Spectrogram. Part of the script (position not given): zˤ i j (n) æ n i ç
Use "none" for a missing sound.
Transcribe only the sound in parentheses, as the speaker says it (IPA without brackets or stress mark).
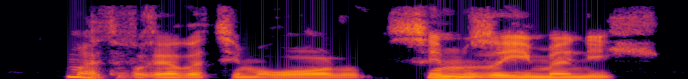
m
